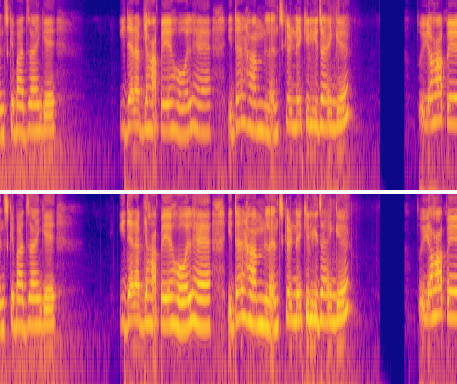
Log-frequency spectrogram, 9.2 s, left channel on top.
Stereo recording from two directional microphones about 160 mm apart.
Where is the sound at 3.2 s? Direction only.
45° right (ahead or behind).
